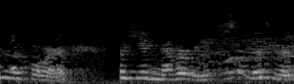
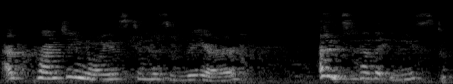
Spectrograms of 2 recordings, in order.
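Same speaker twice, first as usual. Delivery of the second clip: ordinary delivery, nothing marked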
